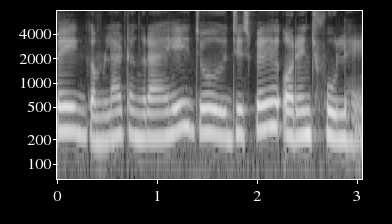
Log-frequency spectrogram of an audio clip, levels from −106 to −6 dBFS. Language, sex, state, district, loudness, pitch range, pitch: Hindi, female, Bihar, Gopalganj, -26 LUFS, 215-250 Hz, 230 Hz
